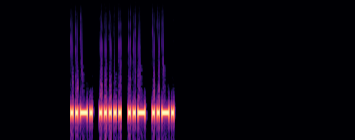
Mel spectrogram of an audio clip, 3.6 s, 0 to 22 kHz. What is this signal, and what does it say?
Morse code, heard as a keyed tone, about 45 wpm, 700 Hz. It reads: F5UF
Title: DXCC-100 Call Signs - 4 Characters - 50wpm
